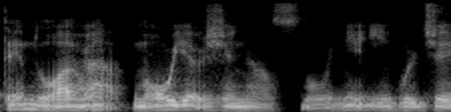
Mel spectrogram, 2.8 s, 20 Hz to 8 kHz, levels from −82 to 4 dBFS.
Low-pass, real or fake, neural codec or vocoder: 7.2 kHz; fake; codec, 24 kHz, 0.9 kbps, WavTokenizer, small release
